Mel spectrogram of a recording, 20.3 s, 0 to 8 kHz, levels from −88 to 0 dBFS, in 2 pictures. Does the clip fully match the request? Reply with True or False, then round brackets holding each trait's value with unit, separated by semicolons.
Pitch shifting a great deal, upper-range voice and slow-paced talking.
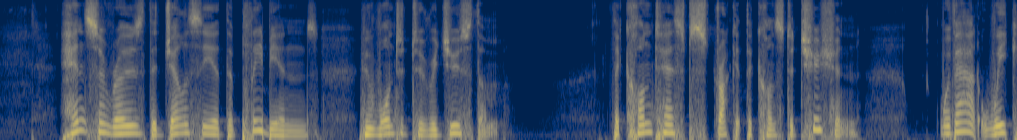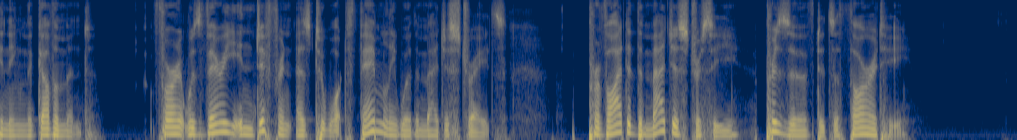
False (6.2 semitones; 135 Hz; 120 wpm)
